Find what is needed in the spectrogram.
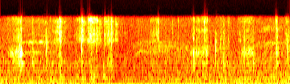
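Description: Light, irregular clicks and scrapes from a bench vise being screwed in to press a homemade wooden fork onto a valve spring in a small motorcycle cylinder head, the start of compressing the spring.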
